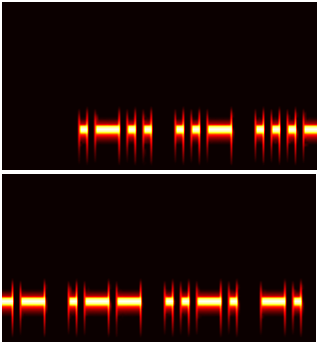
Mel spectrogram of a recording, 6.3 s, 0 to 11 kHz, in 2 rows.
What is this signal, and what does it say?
Morse code, heard as a keyed tone, about 15 wpm, 700 Hz. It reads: LU3WFN
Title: DXCC-100 Call Signs - 6 Characters - 15wpm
